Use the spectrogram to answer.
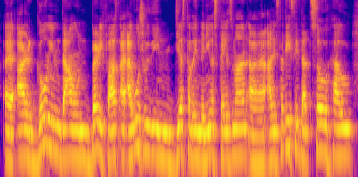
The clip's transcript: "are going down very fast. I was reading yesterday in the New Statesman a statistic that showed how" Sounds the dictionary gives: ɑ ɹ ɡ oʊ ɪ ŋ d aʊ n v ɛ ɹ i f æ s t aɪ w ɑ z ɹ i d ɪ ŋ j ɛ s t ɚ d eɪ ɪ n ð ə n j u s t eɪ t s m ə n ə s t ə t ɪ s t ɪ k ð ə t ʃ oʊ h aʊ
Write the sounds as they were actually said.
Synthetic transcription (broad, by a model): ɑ ɹ ɡ oʊ ɪ ŋ d aʊ n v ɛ ɹ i f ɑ s t aɪ w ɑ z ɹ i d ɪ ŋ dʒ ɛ s t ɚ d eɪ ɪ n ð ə n j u s t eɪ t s m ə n ə s t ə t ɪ s t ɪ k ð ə t s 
